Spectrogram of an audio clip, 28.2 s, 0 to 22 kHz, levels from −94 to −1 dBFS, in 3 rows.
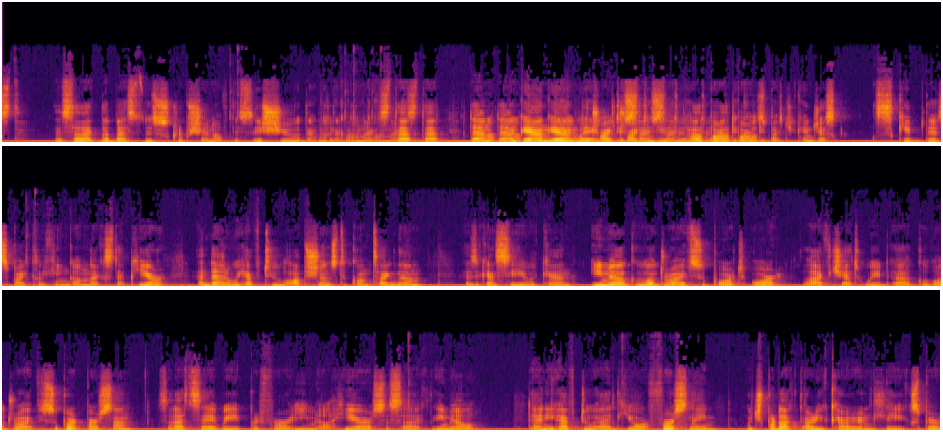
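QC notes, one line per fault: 3.17–7.67 s: doubled audio track. A second full-band copy trails the sound by about a third of a second, about 5 dB quieter, likely from a slower second capture path or a misaligned edit. Unlike an echo or reverb, it has no decay or room colour and starts and stops abruptly.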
